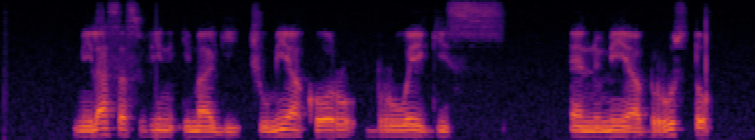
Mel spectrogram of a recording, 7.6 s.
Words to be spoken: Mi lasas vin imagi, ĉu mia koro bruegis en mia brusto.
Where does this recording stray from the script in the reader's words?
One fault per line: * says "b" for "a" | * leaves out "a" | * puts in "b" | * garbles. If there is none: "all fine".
all fine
